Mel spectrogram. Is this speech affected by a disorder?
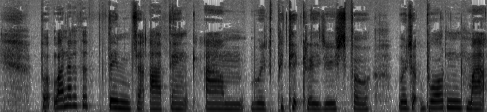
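Yes: deafness, born deaf; probably congenital deafness, diagnosed at age 3.5, twin brother and older sister also deaf; uses spoken English and Auslan (Australian sign language), signing since age 16.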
